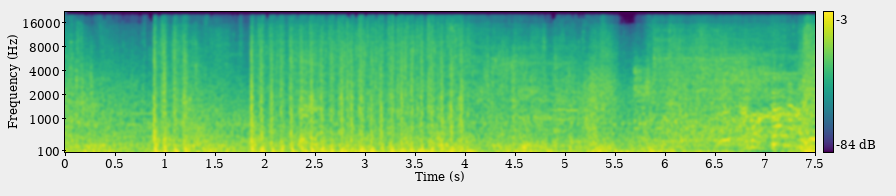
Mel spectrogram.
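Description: Combat in the video game Space Marine 2 as a fragmentation grenade goes off, a dense roar of rapid gunfire and blasts that stays loud throughout, with a voice speaking under it.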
